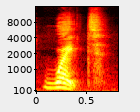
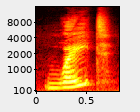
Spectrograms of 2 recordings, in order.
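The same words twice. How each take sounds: Both takes have the same delivery.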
